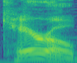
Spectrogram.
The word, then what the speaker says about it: Cairo: Strategically positioned at the confluence of the Mississippi and Ohio rivers, Cairo, named after the Egyptian city but pronounced Cairo by locals who will absolutely correct your pronunciation, was founded in 1818 with dreams of becoming the New Orleans of the North.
